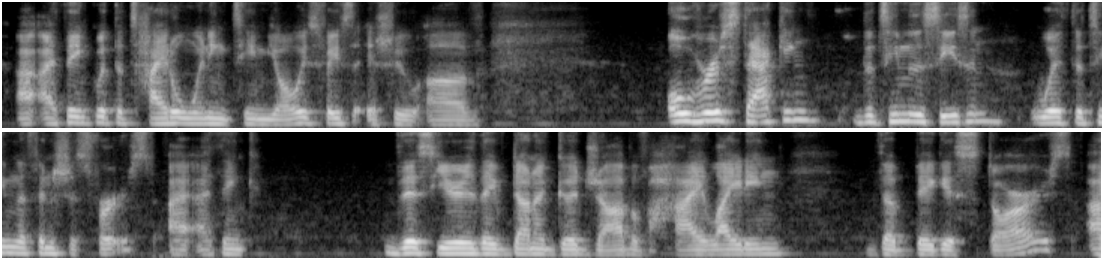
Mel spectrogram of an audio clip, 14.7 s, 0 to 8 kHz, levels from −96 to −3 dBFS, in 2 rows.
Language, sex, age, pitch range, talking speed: English, male, 20-39, 110-135 Hz, 165 wpm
